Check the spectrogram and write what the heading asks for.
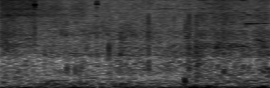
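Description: Footsteps of a person walking on a paved path, with a steady low rumble on the handheld microphone.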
